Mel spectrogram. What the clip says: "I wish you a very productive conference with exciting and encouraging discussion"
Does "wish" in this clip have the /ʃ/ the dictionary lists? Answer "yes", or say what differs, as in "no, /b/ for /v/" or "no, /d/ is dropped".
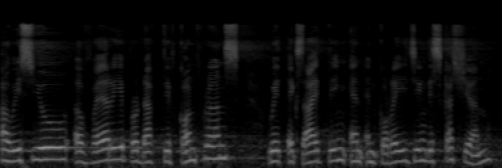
no, /s/ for /ʃ/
